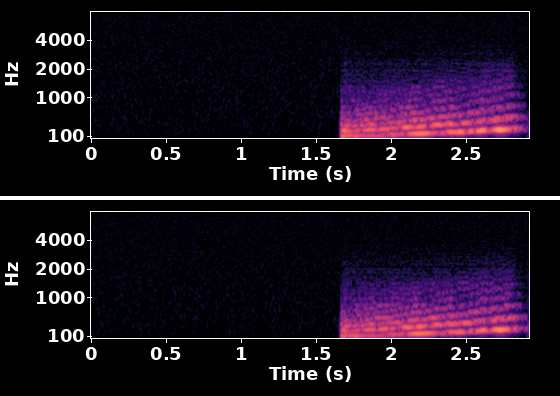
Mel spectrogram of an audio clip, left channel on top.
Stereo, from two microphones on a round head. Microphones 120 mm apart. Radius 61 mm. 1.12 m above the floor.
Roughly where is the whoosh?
Left.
